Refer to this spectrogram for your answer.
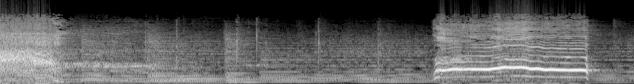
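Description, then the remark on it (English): An audience erupts in loud screams and shouts for joy, with a burst of noisy cheering at the start, a lull of ringing tones, then a long, piercing sustained scream near the end. “Let the redeemer of the Lord shout for joy. Let the redeemer of the Lord scream.”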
